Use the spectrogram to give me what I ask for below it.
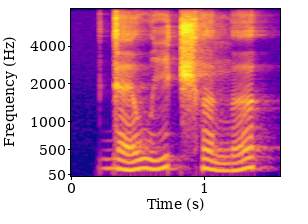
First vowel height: mid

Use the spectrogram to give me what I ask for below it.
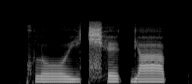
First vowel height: mid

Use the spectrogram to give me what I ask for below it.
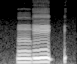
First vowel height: mid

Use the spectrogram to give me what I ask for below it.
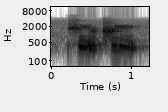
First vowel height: high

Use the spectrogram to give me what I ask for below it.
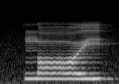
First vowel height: mid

